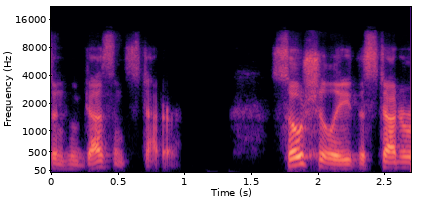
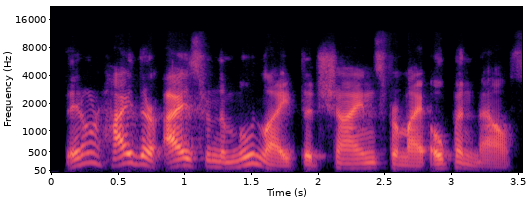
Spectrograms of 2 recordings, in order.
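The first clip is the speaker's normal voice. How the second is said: picture book reading; 5 semitones higher than usual. A narrator's reading. Reading a picture book aloud to an audience, storybook narration. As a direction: read the child's words gently to the room.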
